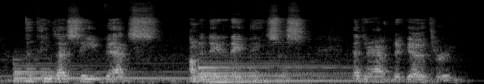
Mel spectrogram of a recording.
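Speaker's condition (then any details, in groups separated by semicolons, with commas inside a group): No condition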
